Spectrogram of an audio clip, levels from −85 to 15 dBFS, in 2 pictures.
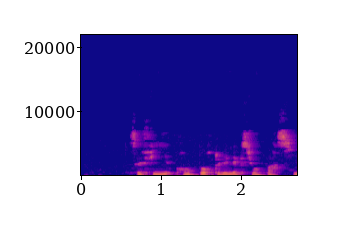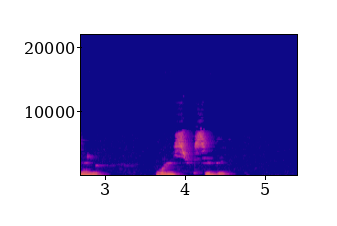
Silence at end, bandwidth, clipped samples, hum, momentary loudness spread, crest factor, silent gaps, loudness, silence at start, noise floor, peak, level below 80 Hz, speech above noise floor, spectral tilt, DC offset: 0.85 s; 7.6 kHz; under 0.1%; none; 9 LU; 20 dB; none; -30 LUFS; 0.6 s; -76 dBFS; -10 dBFS; -74 dBFS; 47 dB; -5 dB/octave; under 0.1%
